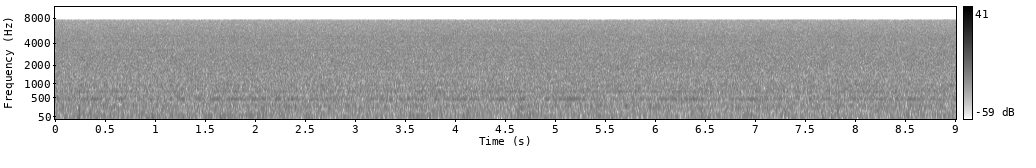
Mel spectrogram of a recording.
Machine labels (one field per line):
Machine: fan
